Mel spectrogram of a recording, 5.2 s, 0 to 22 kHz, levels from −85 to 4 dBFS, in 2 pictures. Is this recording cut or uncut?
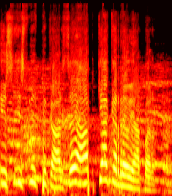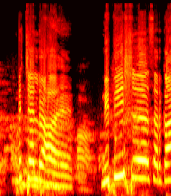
cut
